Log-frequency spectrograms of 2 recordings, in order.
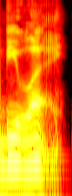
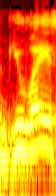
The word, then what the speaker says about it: Boule: Well, if you look at the tattoo on LeBron James's chest, there is a lot of speculation that LeBron comes from the secret society known as the Beulah Society. It's spelled B-O-U-L-E. Sometimes you'll hear it called the Buell Society.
